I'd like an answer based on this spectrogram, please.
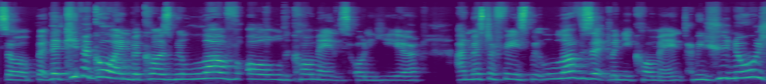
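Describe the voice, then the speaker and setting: Somewhat breathy, the woman talks at a fairly slow pace. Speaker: psychic live-stream host. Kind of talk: casual live stream chat. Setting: live video stream. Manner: chatty, animated.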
